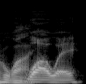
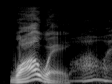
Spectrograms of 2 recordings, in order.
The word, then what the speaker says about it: Huawei: Do I say Huawei or Hawaii? Huawei. Yeah. Well, that's a you definitely wouldn't know it by looking at those letters organized that way, Huawei. But that is how you pronounce that word.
